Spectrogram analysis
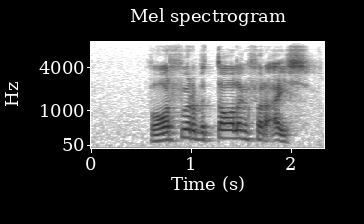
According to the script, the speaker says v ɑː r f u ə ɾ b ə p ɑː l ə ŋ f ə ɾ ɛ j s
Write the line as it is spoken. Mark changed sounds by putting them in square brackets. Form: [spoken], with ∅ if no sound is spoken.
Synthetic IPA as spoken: v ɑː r f u ə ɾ b ə [t] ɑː l ə ŋ f ə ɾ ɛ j s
